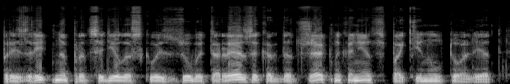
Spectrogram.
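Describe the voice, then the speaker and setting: A man narrating a thriller audiobook in a steady, measured reading. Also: very deep voice, husky, dry recording.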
